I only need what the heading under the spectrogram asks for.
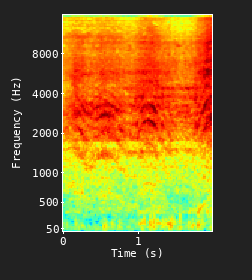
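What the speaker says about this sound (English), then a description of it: "So now I take my larger drill bit, the 31/64, drill slowly" A 31/64 drill bit boring slowly into a gas can for a vent install, heard as a steady close-up high-pitched whine of the drill with slight rises in strain, alone without talk.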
